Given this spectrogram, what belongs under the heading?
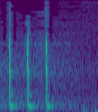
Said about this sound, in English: I was home about a half hour, getting ready to go to bed, and a knock came on my door.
